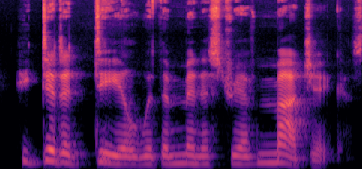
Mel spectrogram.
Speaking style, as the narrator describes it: said Sirius bitterly

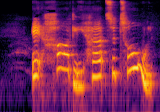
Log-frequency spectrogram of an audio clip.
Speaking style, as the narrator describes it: he cried

